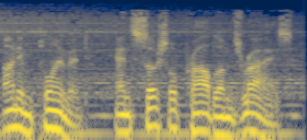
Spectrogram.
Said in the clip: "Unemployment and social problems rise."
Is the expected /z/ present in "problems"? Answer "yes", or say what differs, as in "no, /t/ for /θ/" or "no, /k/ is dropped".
yes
